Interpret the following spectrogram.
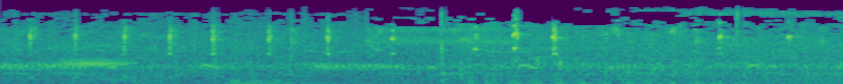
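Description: Faint bush ambience with many short, scattered high chirps from birds over a low hiss.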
